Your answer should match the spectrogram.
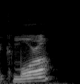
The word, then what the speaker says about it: Kimura: First off, bad news, sudden death, suicide of AEW's wrestler Hannah, I'm saying it correctly, Kimura? – Yeah.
